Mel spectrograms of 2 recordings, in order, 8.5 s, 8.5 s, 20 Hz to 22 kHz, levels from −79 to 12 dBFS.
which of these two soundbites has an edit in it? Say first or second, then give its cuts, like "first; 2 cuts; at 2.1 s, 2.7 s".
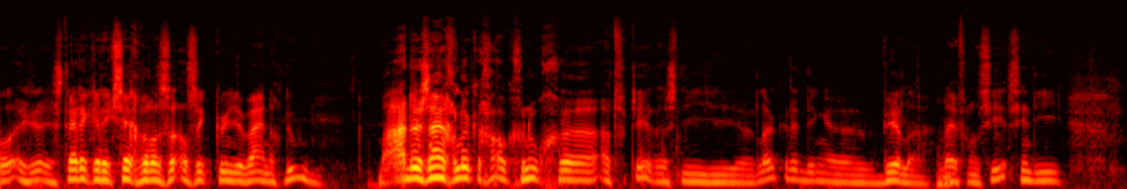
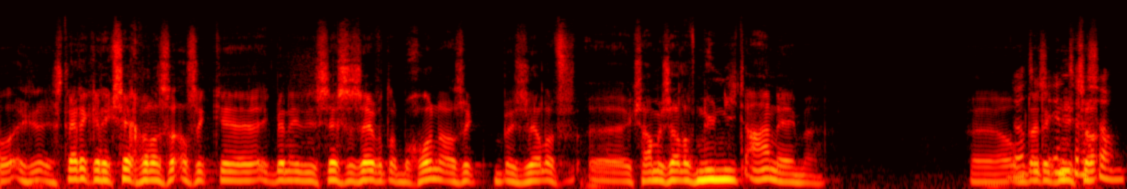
first; 2 cuts; at 1.6 s, 7.0 s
